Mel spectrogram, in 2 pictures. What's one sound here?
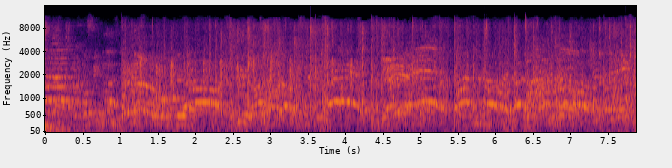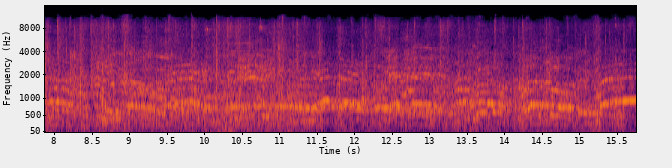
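A crowd of young women and men chatter and call out in an echoing hall.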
